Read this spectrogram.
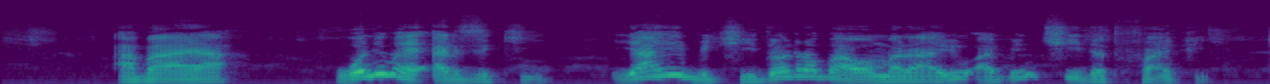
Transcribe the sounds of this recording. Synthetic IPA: ʔa˨baː˦ja˦ʔ | wɐ˦ni˦ma˨jʔa˦rzɪ˨kʲʰiː˦ | jaː˦ji˦bɪ˨kʲʰiː˦dɔ˦nɽɐ˦baː˨waː˦mɐ˨ɽaː˨juː˦ʔa˨bɪ˦nt͡ʃiː˦da˨tʊ̥˨ɸaː˦ɸḭː˨

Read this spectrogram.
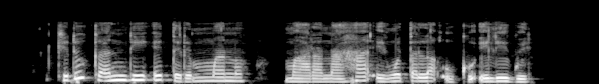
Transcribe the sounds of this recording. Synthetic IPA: ke˨do˦ka˨n̩˦dɪ˦ʔe˦te˨ɾe˨m̩˦ma˦nʊ˦ | ma˨ɾa˨na˨ɦa˦ʔe˨ŋʷe˦ta˦la̰˦ʔo˨ko˨ʔe˦li˦ɡʷe˦

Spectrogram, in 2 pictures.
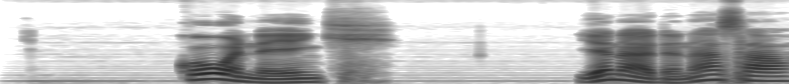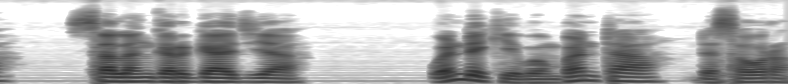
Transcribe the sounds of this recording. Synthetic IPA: kʷoː˦wɐ˨ne˨jɐ˦ŋkʲʰi̥ː˨ | jɐ˦naː˨da˨naː˦saː˦ | sɐ˦lɐ˦ŋɡɐ˦rɡaː˦d͡ʒɪ˦jaː˦ | wɐ˦nda˨kʲeː˨bɐ˨mbɐ˦nta˨da˨sa˦wɽɐ̰˨ŋ

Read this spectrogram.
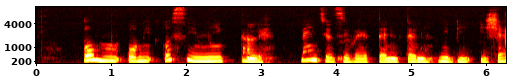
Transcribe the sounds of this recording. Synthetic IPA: o˦mũ˨o˨mĩ˨o˦si˦mĩ˦kã˨lɛ˨ | mɛ̃˦ñ̩˦ti˦o˨d͡zi˨ɾɛ˨t̪ɛ˨nũ˨t̪ɛ˨nũ˨nĩ˦bi˨i˨ʃɛ˦

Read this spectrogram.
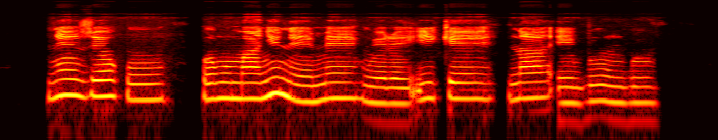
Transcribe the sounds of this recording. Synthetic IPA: ne˦zi˦o˦kʷu˦ | o˦mu˨ma˨ɲɪ˦ne˨me˦ŋʷe˨ɾe˨i˦ke˦na˦e˨bu˦ŋ̩˨ɡ͡bu˦

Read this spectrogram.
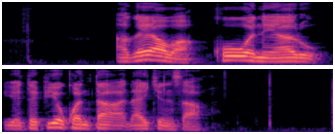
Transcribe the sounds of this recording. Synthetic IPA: ʔa˨ɡɐ˦jaː˨waː˨kʷoː˦wɐ˨ne˨jaː˦ɽoː˨jaː˦tɐ˨ɸɪ˦ja˨kʷɐ˦ntaː˦ʔa˨ɗaː˦kʲɪ˨nsa̰˨ʔ

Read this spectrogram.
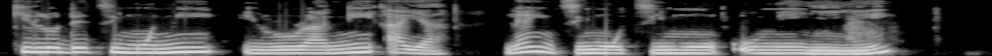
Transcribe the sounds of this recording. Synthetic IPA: ki˦lo˦de˦ti˦mo˧nĩ˦i˦˨ɾo˨˧˦ɾa˧nĩ˦ʔa˧ja˨ | lɛ˨˦j̃ĩ˦˨ti˨˦mo˧ti˧mũ˧o˧mĩ˧jĩ˨jĩ˨˦

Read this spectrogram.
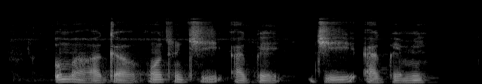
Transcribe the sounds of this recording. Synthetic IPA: o˦mãː˦˨wa˨˦ɡa˦˨w̃ɔ̃˦tũ˦d͡ʒi˦a˦˨ɡ͡bɛ˨ | d͡ʒi˦a˦˨ɡ͡bɛ˨mĩ˧˨

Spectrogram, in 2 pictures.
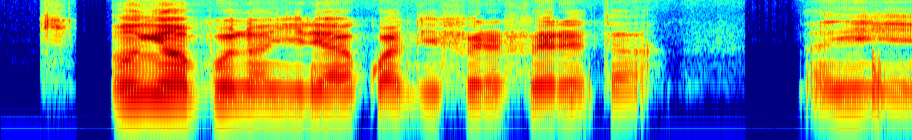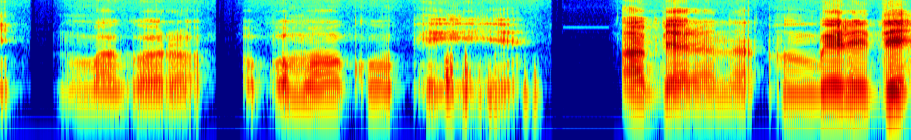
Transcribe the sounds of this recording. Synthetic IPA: o˦ɲe˦ɔ˦bʊ˦la˦ɲi˨ɾi˦a˦kʷa˨dɪ˦fe˦ɾe˦fe˦ɾe˦ta̰˦˨ | na̰˨i˦ɦi˨ | ŋ͡m̩˨ɡ͡ba˨ɡɔ˨ɾɔ̰˨ | o̰˨k͡po˨mɔ˦kʊ˦e˨ɦḭ˨jḛ˨ | a˦bja˨ɾa˨na̰˨ŋ͡m̩˦ɡ͡be˦ɾe˦de˦

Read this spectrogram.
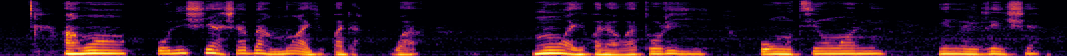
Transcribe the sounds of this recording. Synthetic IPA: a˨w̃ɔ̃˧ | o˧nĩ˦ʃe˦a˦˨ʃa˦ba˦˨˦mũ˦a˦˨ji˨˦k͡pa˨da˨ | wa˨˦ | mũ˦a˦˨ji˨˦k͡pa˧˨da˨wa˨˦to˧ɾi˦ | o˧hũ˧tʰi˦w̃ɔ̃˦nĩ˦ | nĩ˦nũ˦i˧le˦i˧ʃɛ˦

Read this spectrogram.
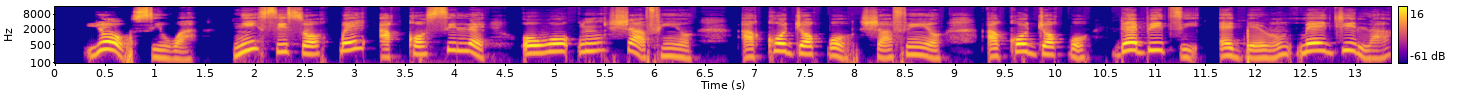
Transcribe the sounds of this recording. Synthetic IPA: joː˦˨si˨wa˨ | nĩ˨˦si˨˦sɔ˧k͡pe˦a˨kɔ˧si˦lɛ˦˨ | o˧wo˦n̩˦ʃa˦˨fĩ˧j̃ã˨ | a˨ko˦d͡ʒɔ˧k͡pɔ˨ʃa˨fĩ˧j̃ã˨a˨ko˦d͡ʒɔ˧k͡pɔ˨ | de˦bi˦ti˨ | ɛ˨ɡ͡bɛ˨ɾ̃ũ˨˦me˦d͡ʒi˦˨la˨˦

